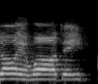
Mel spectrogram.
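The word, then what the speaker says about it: Ayoade: Richard Iowardi. And I did say that right because I checked.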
